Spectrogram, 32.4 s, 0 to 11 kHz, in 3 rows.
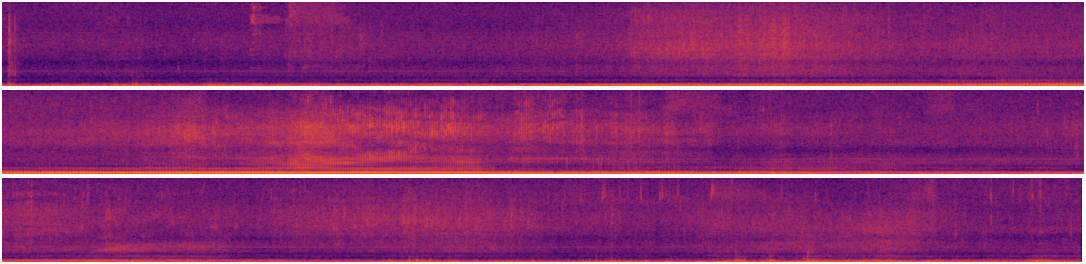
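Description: Road traffic on a waterfront street: a passing vehicle's engine builds to its loudest about 12 to 15 seconds in, then fades, over a steady low rumble.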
